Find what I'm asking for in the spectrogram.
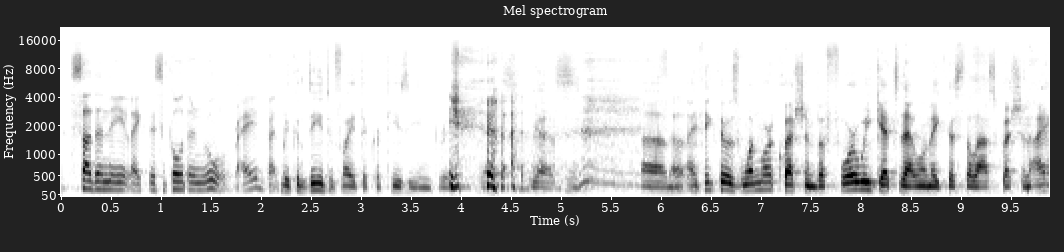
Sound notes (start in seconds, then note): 4.0 laughing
